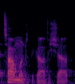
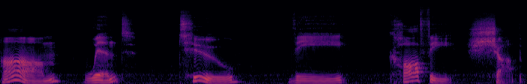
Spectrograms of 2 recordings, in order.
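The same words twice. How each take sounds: First: It is said at natural speed. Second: It is said very slowly.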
